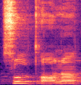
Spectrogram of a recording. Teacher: سلطانہ تو کو پر پڑھیں گے، حروف مستعلیہ میں سے ہے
